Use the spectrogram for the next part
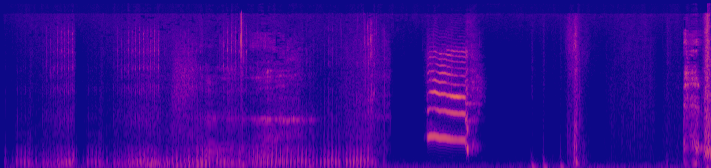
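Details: Pet cat purring: a low, rumbling, pulsing purr continues steadily for about four seconds, followed by a short rising-then-falling meow and a few soft clicks and taps.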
